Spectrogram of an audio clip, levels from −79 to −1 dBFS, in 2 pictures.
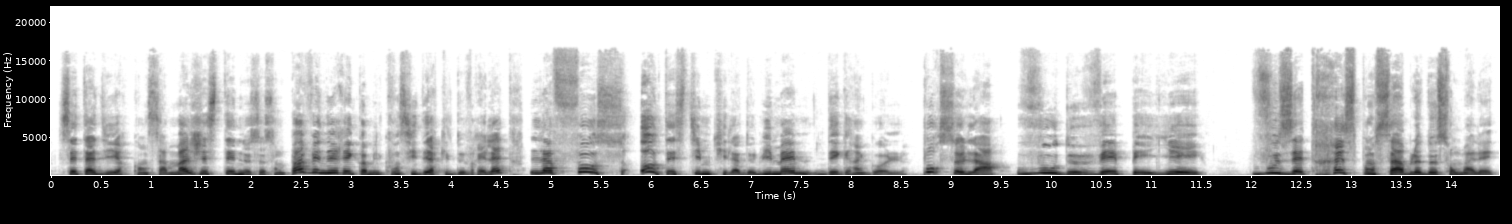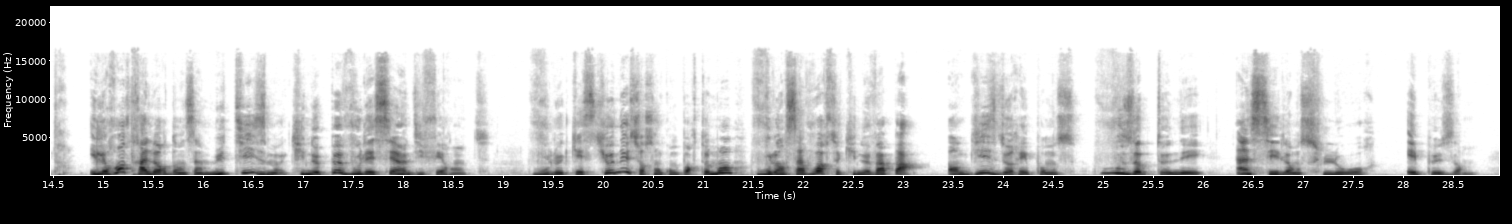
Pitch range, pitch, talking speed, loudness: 180-260 Hz, 220 Hz, 150 wpm, -16 LUFS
